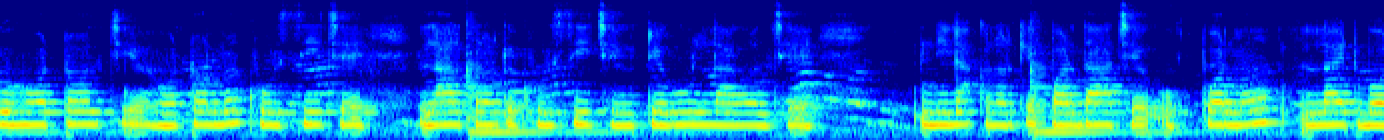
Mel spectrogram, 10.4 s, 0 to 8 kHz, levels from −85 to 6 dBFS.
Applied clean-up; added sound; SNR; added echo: none; Bowed string instrument; 16 dB; reverberation time 0.5 s.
